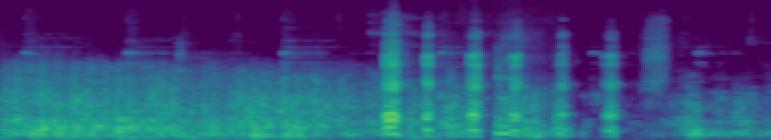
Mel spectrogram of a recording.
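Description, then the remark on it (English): A thunder and lightning sound effect for a fire lightning bolt from a storm cloud: a deep, rolling rumble builds, then breaks into a series of sharp, crackling strikes that snap loud before fading. “Sounded ominous. Ominous? Oh, it was a fire lightning bolt.”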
